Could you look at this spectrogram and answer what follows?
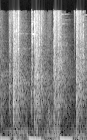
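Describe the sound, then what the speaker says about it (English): A grenade bursts in the Neon Abyss video game as a quick series of punchy, booming blasts, about four in a row, loud and close with no talking. "A grenade."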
